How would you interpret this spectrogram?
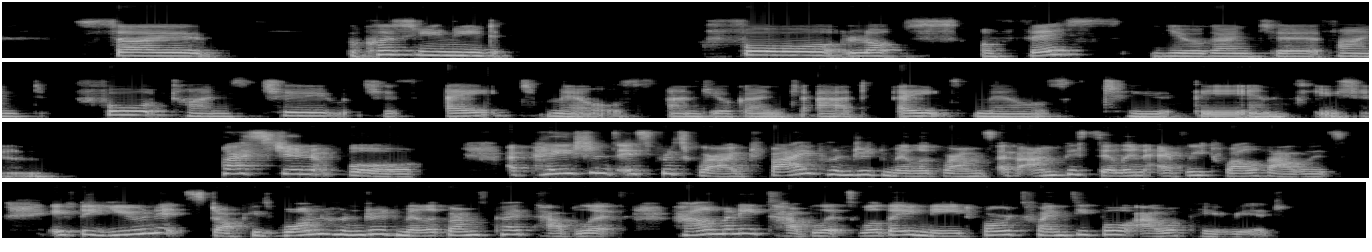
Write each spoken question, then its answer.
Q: If the unit stock is 100 milligrams per tablet, how many tablets will they need for a 24-hour period?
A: So in 24 hours, that means they'll be having 10.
